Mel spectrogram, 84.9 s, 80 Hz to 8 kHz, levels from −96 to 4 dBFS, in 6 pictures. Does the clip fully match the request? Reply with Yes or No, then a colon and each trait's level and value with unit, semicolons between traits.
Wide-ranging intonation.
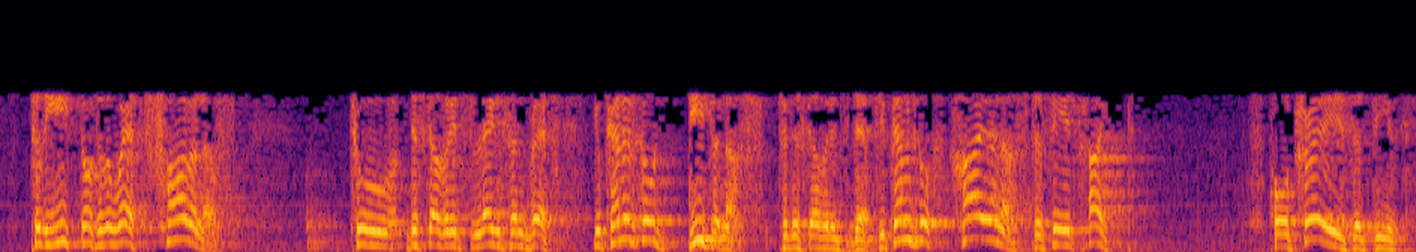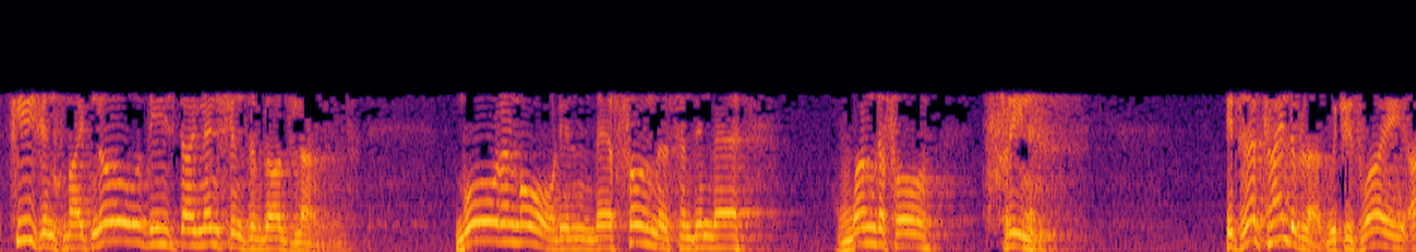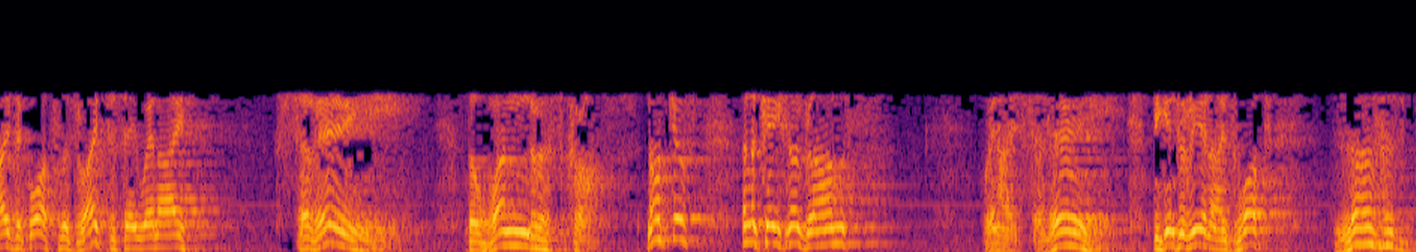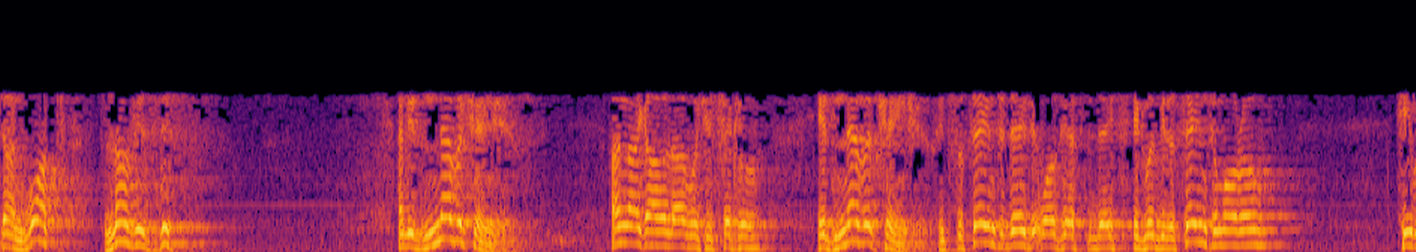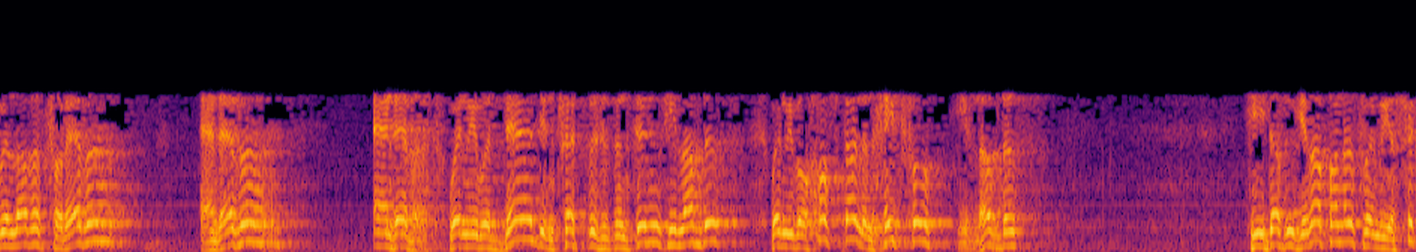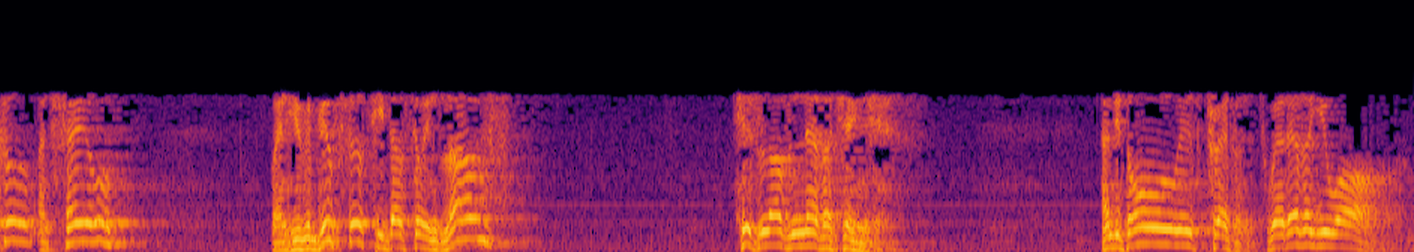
Yes: wide, 6.8 semitones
